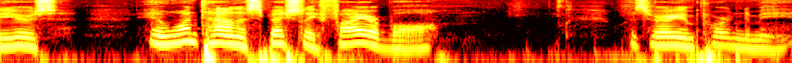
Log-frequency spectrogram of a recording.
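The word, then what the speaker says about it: Firebaugh: And one town, especially, Fireball, was very important to me. And we pronounce it like it's B-A-L-L, but it's really B-A-U-G-H.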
